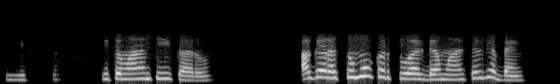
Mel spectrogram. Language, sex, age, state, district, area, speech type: Kashmiri, female, 18-30, Jammu and Kashmir, Bandipora, rural, conversation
